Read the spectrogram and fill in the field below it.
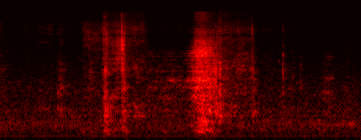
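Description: Paper rustles as hands handle a sketchbook.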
